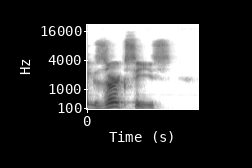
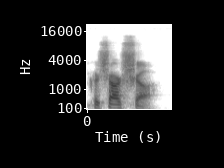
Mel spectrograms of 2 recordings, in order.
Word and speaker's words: Xerxes: So we're just going to use the Greek pronunciation. We're going to say Xerxes instead of saying Kasharsha, right?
